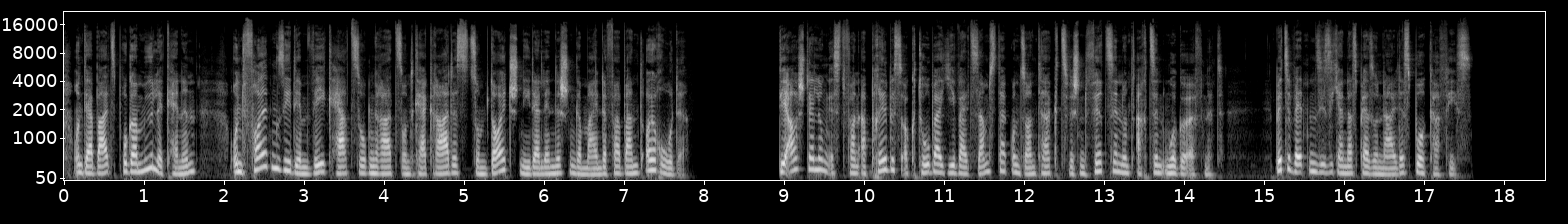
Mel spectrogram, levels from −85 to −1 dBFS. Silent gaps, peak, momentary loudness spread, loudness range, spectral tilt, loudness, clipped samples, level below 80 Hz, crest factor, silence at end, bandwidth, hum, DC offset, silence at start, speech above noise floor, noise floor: 7.94-8.94 s; -2 dBFS; 8 LU; 3 LU; -5 dB/octave; -20 LUFS; under 0.1%; -56 dBFS; 20 dB; 0.95 s; 18 kHz; none; under 0.1%; 0 s; 38 dB; -58 dBFS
